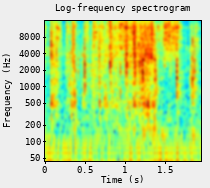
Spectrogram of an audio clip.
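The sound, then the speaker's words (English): A door opening, with a busy run of rattling, metallic clicks and clunks that continue steadily for about two seconds at moderate loudness, with no voices. “Oh, I hear a door.”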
